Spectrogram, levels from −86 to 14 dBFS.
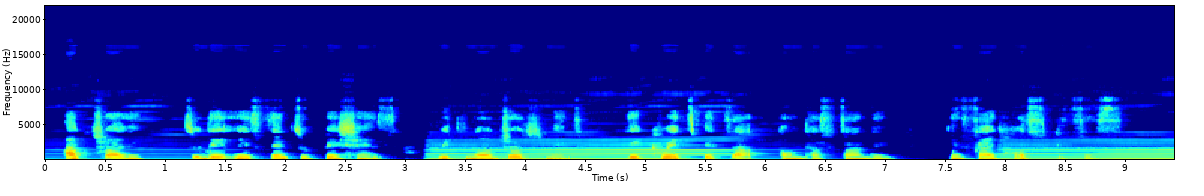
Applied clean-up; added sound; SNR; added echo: classical method log-MMSE.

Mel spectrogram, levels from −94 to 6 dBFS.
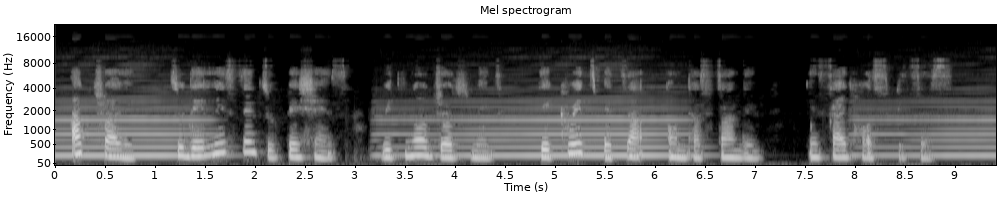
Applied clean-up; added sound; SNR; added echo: none; Bowed string instrument; 7 dB; none.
